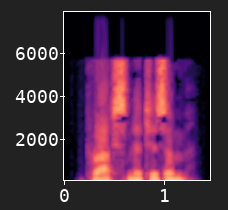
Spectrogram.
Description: Search Result for " proxenetism" : The Collaborative International Dictionary of English v.0.48: Proxenetism \Prox`e*ne"tism\, n. [Gr.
